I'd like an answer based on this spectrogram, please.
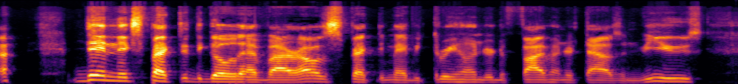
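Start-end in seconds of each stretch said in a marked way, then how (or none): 2.3-5.3 low, offhand nonchalance. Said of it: "I say that so nonchalantly".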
